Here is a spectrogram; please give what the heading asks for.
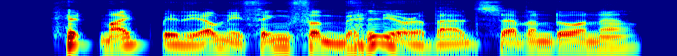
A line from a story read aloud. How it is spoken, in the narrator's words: he chuckled shyly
